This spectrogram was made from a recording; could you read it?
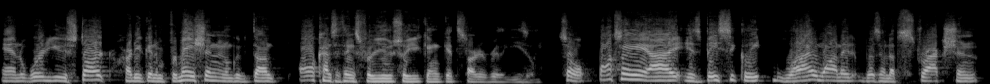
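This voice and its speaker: A man's voice: on the high side, brisk, few pauses, rough recording. A middle-aged man from El Salvador, a company CEO, giving a casual, enthusiastic webinar presentation with frequent fillers and "right?" asides.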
